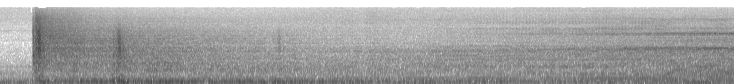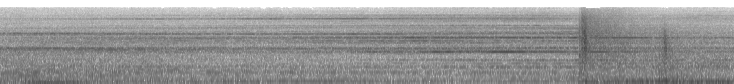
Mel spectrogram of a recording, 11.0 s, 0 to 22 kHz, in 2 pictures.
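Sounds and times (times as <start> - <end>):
low rumbling drone score: 0.0 - 11.0.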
